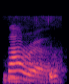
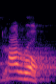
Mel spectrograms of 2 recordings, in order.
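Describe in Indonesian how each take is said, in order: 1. Kata ini berakhir dengan vokal. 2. Kata ini berakhir dengan bunyi k. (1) "G H pada akhir kata itu tidak ada bunyinya"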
